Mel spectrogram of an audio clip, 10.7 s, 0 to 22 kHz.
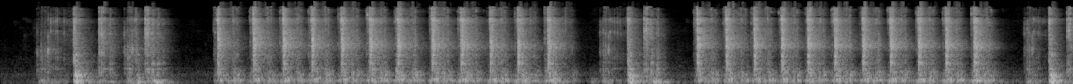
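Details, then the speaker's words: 1963 Olympia SM7 manual typewriter typing: crisp, bright keystrikes at about three or four per second in bursts with short pauses, clean and even, "sounds like a newsroom"; normal operation. "It just sounds like a newsroom."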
